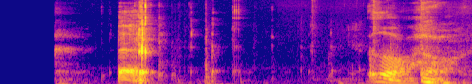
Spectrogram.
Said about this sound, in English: And I farted. Did you? I did.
